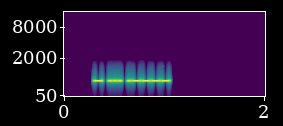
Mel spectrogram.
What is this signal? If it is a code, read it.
Morse code, heard as a keyed tone, about 50 wpm, 700 Hz. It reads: TS1
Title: Three Challenging Letter-Number Combinations 50wpm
